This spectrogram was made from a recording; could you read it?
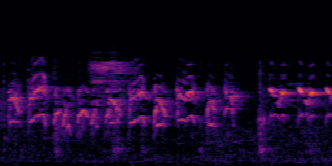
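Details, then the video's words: White-rumped shama from Borneo in a busy medley of curved whistled notes and chattering phrases, a harsh high buzz early, and crisp repeated notes toward the end. "murai borneo"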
